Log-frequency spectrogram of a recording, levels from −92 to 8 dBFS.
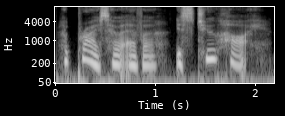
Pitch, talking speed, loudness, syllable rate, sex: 200 Hz, 165 wpm, -19 LUFS, 4.7 syllables/s, female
